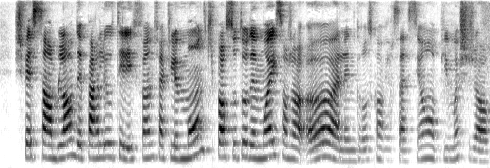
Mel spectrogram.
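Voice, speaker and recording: A woman talks at a fairly quick pace with fairly high pitch. Her loudness swings widely. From rural Quebec. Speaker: podcast co-host. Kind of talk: casual chat. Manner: animated.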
